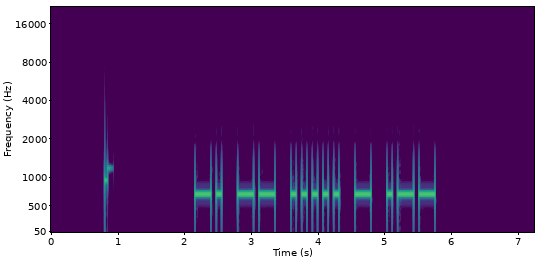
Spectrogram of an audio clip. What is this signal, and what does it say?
Morse code, heard as a keyed tone, about 15 wpm, 700 Hz. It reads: NM5TW
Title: NA SOTA Activator Callsigns 15wpm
